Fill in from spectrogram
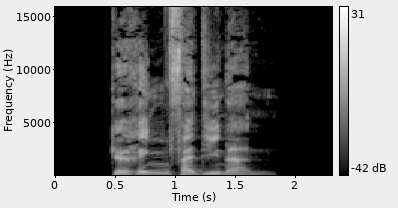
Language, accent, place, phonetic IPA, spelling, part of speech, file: German, Germany, Berlin, [ɡəˈʁɪŋfɛɐ̯ˌdiːnɐn], Geringverdienern, noun, De-Geringverdienern.ogg
- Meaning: dative plural of Geringverdiener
